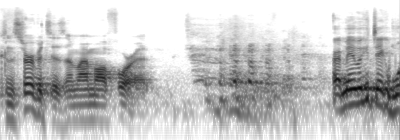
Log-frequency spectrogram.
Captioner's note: laughter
